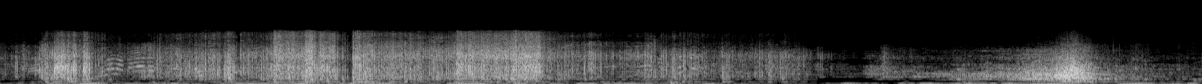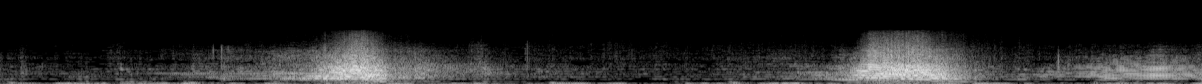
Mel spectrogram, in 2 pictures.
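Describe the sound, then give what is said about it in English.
Four Marine dive bomber planes make a dive-bombing attack: a dense, rumbling engine roar, then three separate swelling passes that each surge to a loud peak and fade. “what you just heard was an actual dive bombing attack on our Vox Pop microphones by four Marine dive bombers”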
